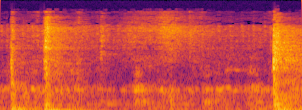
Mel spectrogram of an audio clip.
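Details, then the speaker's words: Washing machine spin dryer drum running with lid open and top cover removed, heavy low thuds in pairs as the drum cannot stay balanced and wobbles, knocking: spin drum knocking from imbalance. "आप देख सकते हैं कि जो हमारा spin drum है वो इसका बैलेंस नहीं बन पा रहा है। जिसके कारण हमारी जो मशीन है वो खटखट की आवाज दे रही है।"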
